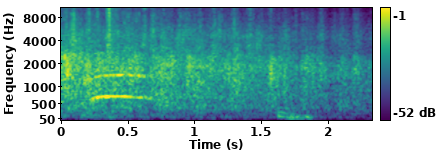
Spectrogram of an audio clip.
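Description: An audience applauds steadily, a dense, continuous patter of many hands clapping at an even level, with a few faint whistles or cheers rising briefly near the start.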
